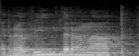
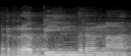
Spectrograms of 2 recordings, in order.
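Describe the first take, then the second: First: The second consonant is a V sound. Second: The second consonant is a B sound. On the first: This is the standard form of the name. "ರವೀಂದ್ರನಾಥ್ ಅನ್ನೋ ಬದಲಿಗೆ" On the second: This is how people from West Bengal say it. "ರಬೀಂದ್ರನಾಥ್ ಅಂತೇಳಿ ಕರೀತಾರೆ"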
